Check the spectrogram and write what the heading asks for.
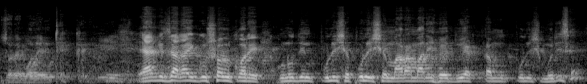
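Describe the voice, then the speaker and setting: A male preacher with a Bangladeshi Bengali accent, telling a story in a sing-song, chanting way, asking the crowd questions and shouting out lines. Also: on the high side, a little fast. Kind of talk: waz sermon with storytelling. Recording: echoey hall with long reverb.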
